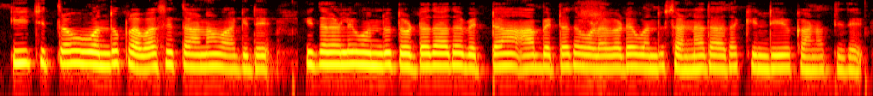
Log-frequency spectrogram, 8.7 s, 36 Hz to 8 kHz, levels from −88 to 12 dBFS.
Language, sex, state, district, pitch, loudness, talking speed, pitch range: Kannada, female, Karnataka, Bangalore, 190 Hz, -16 LUFS, 110 wpm, 180-210 Hz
